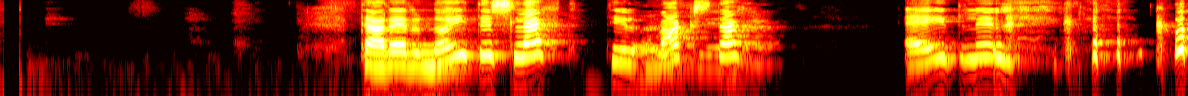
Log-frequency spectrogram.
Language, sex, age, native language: Icelandic, female, 40-49, Polish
